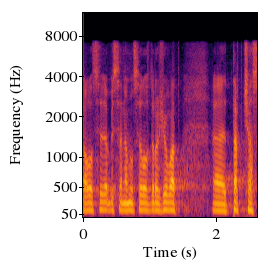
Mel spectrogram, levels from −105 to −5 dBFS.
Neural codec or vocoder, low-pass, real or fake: codec, 16 kHz, 2 kbps, FunCodec, trained on LibriTTS, 25 frames a second; 7.2 kHz; fake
